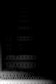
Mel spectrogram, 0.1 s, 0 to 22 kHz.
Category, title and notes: Instrument samples > Synths / Electronic
BUZZBASS 8 Db
additive-synthesis, bass, fm-synthesis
